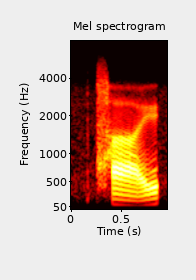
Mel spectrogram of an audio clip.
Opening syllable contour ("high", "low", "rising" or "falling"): low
